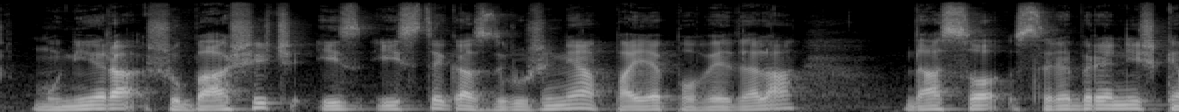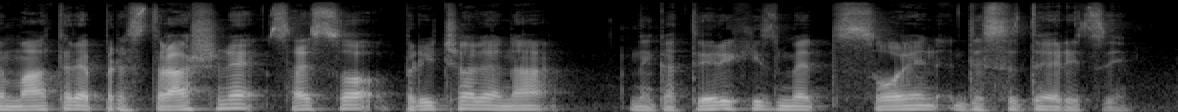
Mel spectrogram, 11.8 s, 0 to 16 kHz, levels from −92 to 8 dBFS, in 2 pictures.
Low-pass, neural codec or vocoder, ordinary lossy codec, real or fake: 14.4 kHz; none; none; real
